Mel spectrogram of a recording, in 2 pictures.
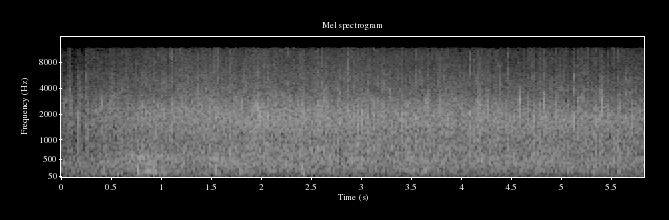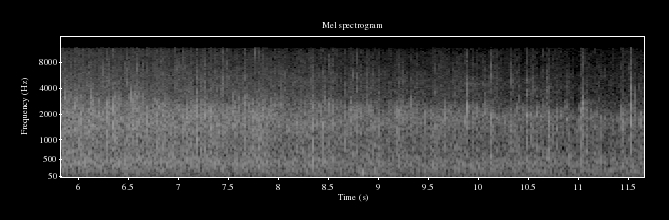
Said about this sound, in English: Come on, give the Lord a big hand of praise.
